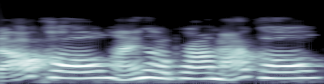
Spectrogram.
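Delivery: high, eager tone.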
